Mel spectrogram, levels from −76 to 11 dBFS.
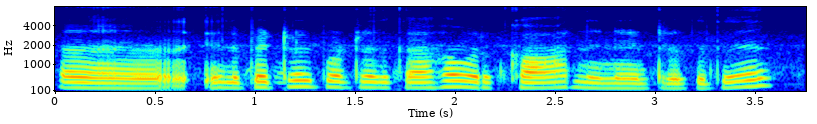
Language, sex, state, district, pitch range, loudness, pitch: Tamil, female, Tamil Nadu, Kanyakumari, 175-200 Hz, -17 LUFS, 185 Hz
